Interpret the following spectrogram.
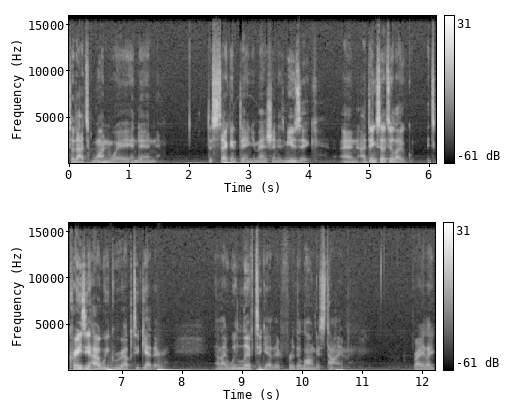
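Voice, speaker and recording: Amid audible room echo, a man with an American accent speaks with big swings in loudness and long, frequent pauses. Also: moderate pace. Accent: Americanized, more than his brother's. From Mexico. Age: 20s. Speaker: podcast guest. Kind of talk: casual chat.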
